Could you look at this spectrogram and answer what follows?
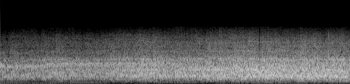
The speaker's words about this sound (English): There's a train coming. Listen to it.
